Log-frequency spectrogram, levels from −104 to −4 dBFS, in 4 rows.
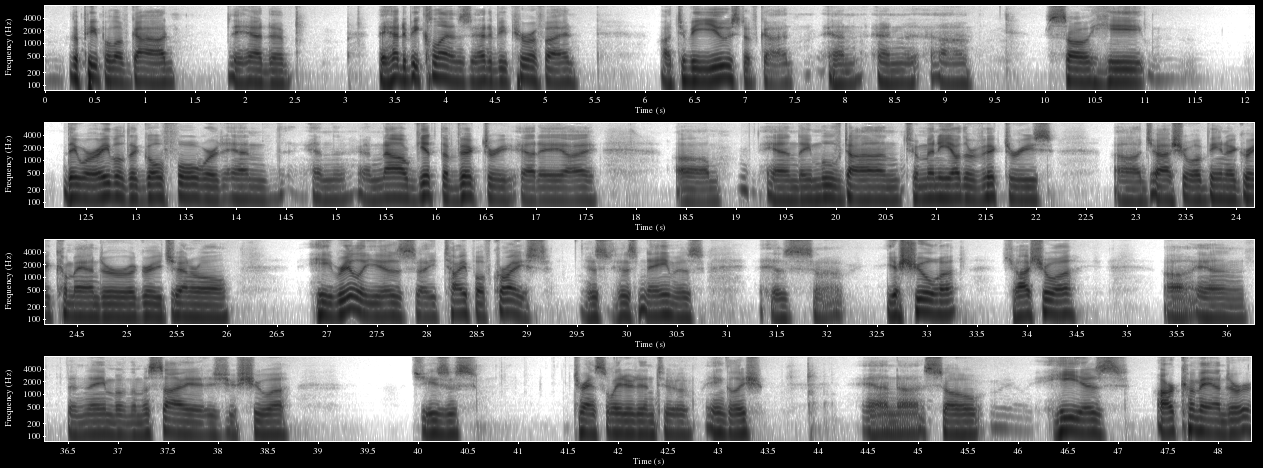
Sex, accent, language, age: male, American, English, 60-79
